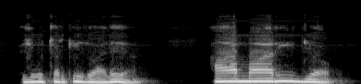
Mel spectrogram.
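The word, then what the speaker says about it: amarillo: أماريجو، ليس أماريو ولا ليس أماريجو، أماريجو أماريجو.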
